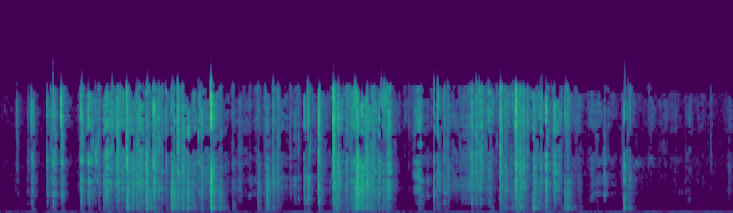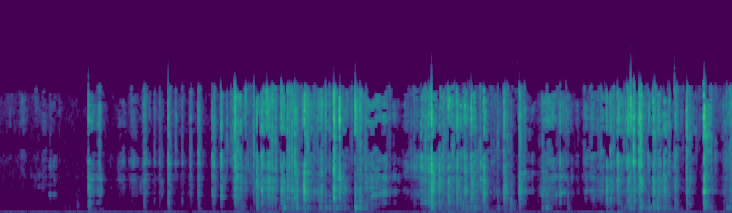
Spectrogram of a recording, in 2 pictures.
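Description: A snap-off utility knife blade scrapes and shaves the ridged surface of a solid, hand-sized, rectangular red translucent glycerin soap bar held in the palm, sending pink curls falling off. Bursts of dry, bright, crackly scraping come in quick strokes, separated by quieter pauses, over a steady low hum.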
